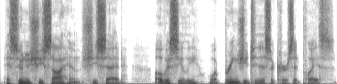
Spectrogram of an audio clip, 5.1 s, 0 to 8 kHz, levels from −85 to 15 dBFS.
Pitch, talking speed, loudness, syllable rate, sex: 90 Hz, 200 wpm, -18 LUFS, 4.9 syllables/s, male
